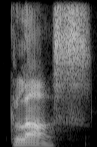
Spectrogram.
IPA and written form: ɡlɑːs (glass)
